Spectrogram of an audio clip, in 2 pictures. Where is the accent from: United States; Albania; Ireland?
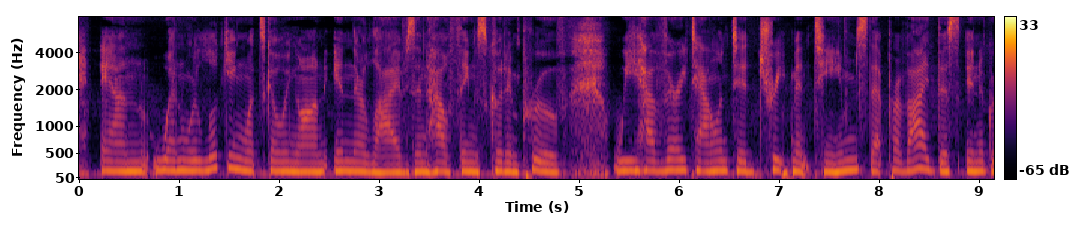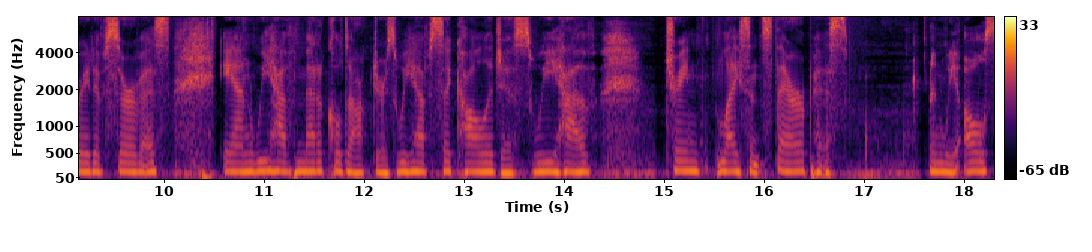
Ireland; I'm Irish.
